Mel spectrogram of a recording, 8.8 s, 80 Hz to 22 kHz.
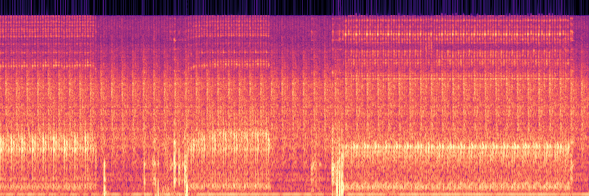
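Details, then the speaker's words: Dacia Sandero, Renault D4F 1.2 petrol, recorded through a stethoscope: uneven knock about three per second under a whining idle, suggesting internal bottom-end knock; owner suspects low oil and possibly a spun bearing, unconfirmed. "put the headphones on and we'll see if we can get a recording of this engine knocking sound so here we go [Applause] so you can clearly hear the knocking all right"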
